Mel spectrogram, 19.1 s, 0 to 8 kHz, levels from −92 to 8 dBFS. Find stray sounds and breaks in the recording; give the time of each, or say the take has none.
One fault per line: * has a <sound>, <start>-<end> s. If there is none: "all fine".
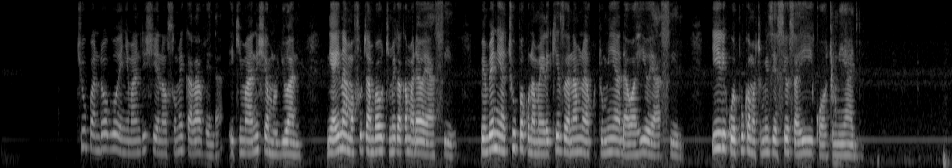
all fine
